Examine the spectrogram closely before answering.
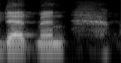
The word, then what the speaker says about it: Dettman: today we're featuring one of our dancers, Dettman. Did I say that right? I feel like I've never said your last name before. No, you said it right. Okay, Dettman.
